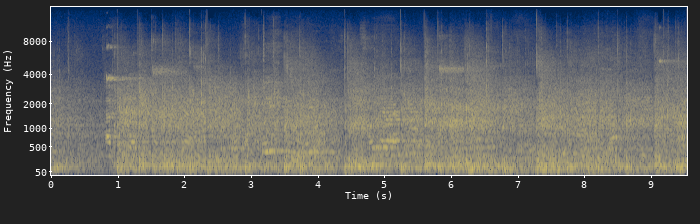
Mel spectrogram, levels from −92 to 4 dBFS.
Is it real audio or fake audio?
real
